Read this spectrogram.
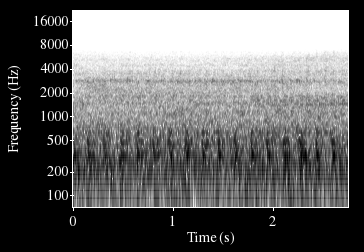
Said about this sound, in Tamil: மங்களூர் வண்டி கரூரில் கரெக்டாக ஆறு பதினஞ்சுக்குங்க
